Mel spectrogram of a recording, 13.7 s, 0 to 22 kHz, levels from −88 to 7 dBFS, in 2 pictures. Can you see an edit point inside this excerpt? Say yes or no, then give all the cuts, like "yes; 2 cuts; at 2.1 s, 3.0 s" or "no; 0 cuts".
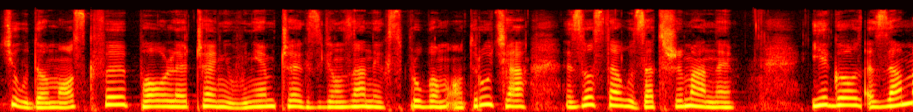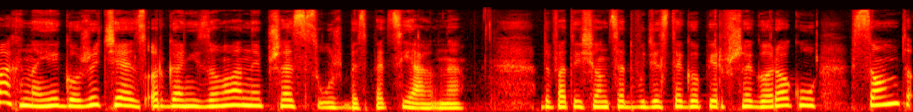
yes; 4 cuts; at 6.4 s, 7.9 s, 9.1 s, 10.9 s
